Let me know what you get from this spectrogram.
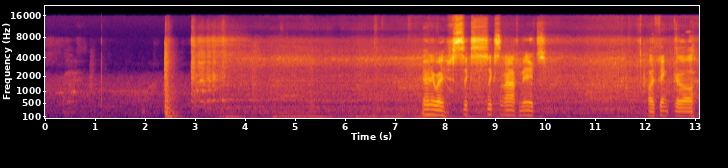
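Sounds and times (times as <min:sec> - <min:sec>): sharp thump: 0:02.4 - 0:02.8.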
